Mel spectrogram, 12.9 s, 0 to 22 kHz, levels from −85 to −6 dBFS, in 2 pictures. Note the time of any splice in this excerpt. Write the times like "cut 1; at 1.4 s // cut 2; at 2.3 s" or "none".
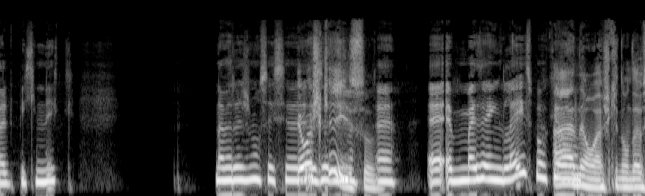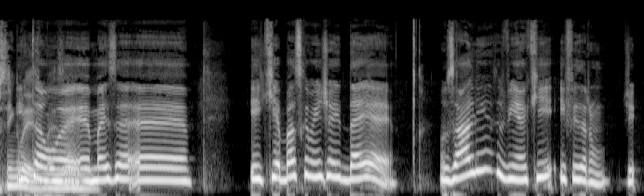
none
